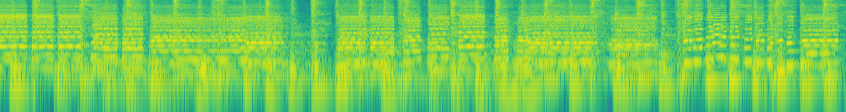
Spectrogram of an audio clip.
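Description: Accordion-led norteño music with a running bass line: an instrumental passage between sung verses of a corrido.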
